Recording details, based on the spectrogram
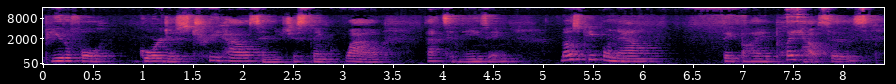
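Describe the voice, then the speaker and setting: Slow-speaking woman reading to children, roomy sound. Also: fairly low pitch, mellow. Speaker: children's read-aloud host. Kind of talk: bedtime story read-aloud with commentary for young children. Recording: roomy, echoing home recording.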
